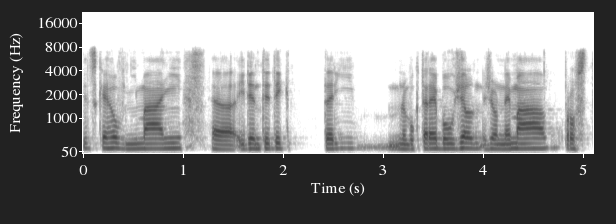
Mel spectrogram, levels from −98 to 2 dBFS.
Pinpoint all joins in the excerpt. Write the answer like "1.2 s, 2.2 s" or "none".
none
